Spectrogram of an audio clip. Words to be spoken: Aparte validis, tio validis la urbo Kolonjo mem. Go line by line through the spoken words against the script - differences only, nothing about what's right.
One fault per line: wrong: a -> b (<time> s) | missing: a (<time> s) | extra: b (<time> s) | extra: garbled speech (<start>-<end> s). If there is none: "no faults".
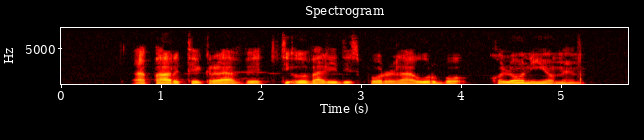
wrong: validis -> grave (1.5 s)
extra: por (3.1 s)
